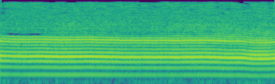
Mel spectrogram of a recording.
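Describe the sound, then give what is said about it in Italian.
A man whimpering and crying in despair in one long, steady, high-pitched wail, loud, with no other sounds or talk around it. “perché piange così lei?”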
